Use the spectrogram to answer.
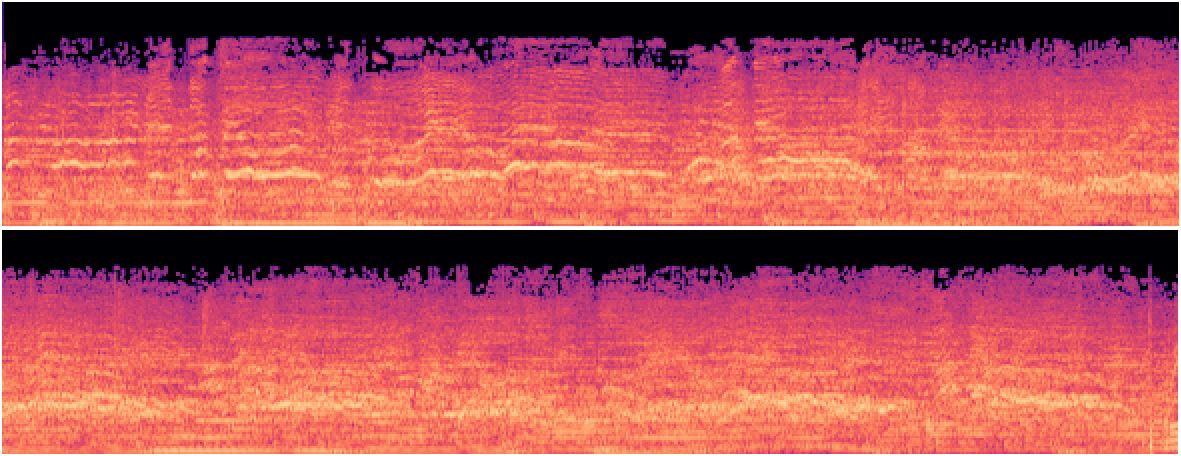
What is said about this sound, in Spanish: ¿No estás oyendo? ¿No oyes al público? ¿Qué feliz está? ¿No escuchas?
